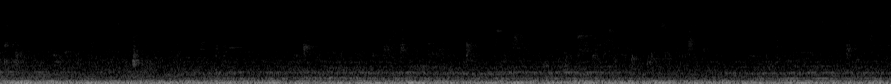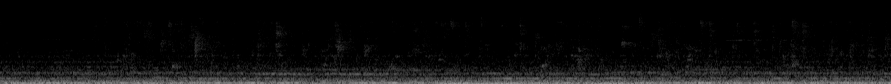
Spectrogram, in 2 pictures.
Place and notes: Berlin Bürknerstr., backyard window - distant music, dripping water
dripping water from my neighbour's bathroom, distant sounds from a music festival, Saturday evening in my backyard
(SD702, 2xNT1)
Berlin, Germany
